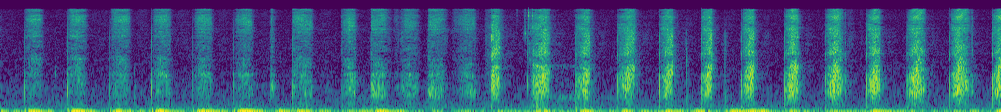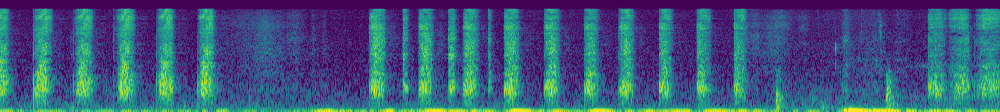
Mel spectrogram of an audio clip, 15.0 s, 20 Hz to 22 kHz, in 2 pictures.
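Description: A 4B graphite pencil held in the fingers shades long curved strokes across the page of a spiral-bound paper sketchbook resting on a wooden desk. Rapid, steady back-and-forth scratchy rubbing strokes come at about three per second, each a bright, hissing burst. The strokes pause briefly just before the 10-second mark, then resume, with a soft low thump near the end.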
